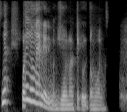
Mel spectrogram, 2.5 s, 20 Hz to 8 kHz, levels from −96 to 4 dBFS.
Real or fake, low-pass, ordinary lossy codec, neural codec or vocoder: fake; none; none; codec, 16 kHz, 1 kbps, FreqCodec, larger model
